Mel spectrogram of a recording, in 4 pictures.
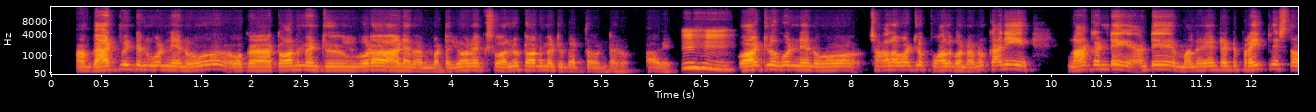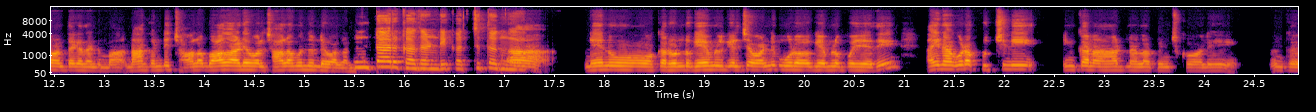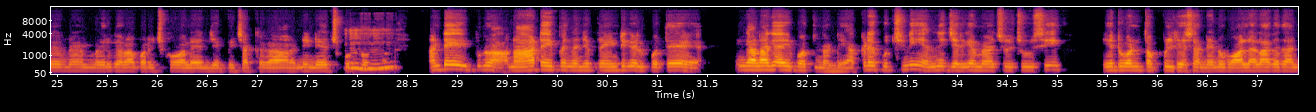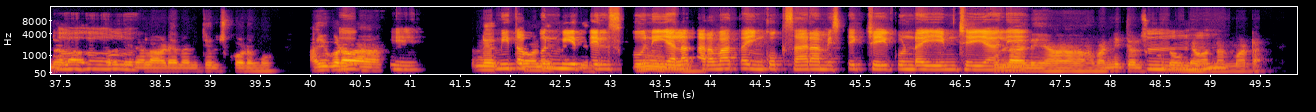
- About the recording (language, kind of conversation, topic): Telugu, podcast, సాంప్రదాయ ఆటలు చిన్నప్పుడు ఆడేవారా?
- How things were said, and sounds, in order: in English: "మిస్టేక్"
